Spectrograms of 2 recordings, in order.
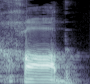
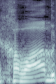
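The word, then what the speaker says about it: خواب: ब उड़ जाति है इसको पढ़ने का तरीका है खाब ये ख्वाब नहीं पढ़ा जाता वैसे उर्दू में चल भी जाता है लेकिन ये लफ्ज़ है ख्वाब तो वो उसमें फिर साइलेंट हो जाति है तो यह जो खबरें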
